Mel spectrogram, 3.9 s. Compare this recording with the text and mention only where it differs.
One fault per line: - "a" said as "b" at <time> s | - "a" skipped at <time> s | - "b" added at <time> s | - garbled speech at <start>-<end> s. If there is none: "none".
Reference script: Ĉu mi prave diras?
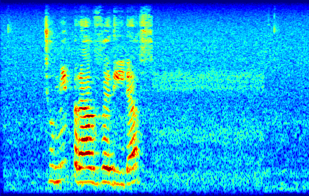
none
